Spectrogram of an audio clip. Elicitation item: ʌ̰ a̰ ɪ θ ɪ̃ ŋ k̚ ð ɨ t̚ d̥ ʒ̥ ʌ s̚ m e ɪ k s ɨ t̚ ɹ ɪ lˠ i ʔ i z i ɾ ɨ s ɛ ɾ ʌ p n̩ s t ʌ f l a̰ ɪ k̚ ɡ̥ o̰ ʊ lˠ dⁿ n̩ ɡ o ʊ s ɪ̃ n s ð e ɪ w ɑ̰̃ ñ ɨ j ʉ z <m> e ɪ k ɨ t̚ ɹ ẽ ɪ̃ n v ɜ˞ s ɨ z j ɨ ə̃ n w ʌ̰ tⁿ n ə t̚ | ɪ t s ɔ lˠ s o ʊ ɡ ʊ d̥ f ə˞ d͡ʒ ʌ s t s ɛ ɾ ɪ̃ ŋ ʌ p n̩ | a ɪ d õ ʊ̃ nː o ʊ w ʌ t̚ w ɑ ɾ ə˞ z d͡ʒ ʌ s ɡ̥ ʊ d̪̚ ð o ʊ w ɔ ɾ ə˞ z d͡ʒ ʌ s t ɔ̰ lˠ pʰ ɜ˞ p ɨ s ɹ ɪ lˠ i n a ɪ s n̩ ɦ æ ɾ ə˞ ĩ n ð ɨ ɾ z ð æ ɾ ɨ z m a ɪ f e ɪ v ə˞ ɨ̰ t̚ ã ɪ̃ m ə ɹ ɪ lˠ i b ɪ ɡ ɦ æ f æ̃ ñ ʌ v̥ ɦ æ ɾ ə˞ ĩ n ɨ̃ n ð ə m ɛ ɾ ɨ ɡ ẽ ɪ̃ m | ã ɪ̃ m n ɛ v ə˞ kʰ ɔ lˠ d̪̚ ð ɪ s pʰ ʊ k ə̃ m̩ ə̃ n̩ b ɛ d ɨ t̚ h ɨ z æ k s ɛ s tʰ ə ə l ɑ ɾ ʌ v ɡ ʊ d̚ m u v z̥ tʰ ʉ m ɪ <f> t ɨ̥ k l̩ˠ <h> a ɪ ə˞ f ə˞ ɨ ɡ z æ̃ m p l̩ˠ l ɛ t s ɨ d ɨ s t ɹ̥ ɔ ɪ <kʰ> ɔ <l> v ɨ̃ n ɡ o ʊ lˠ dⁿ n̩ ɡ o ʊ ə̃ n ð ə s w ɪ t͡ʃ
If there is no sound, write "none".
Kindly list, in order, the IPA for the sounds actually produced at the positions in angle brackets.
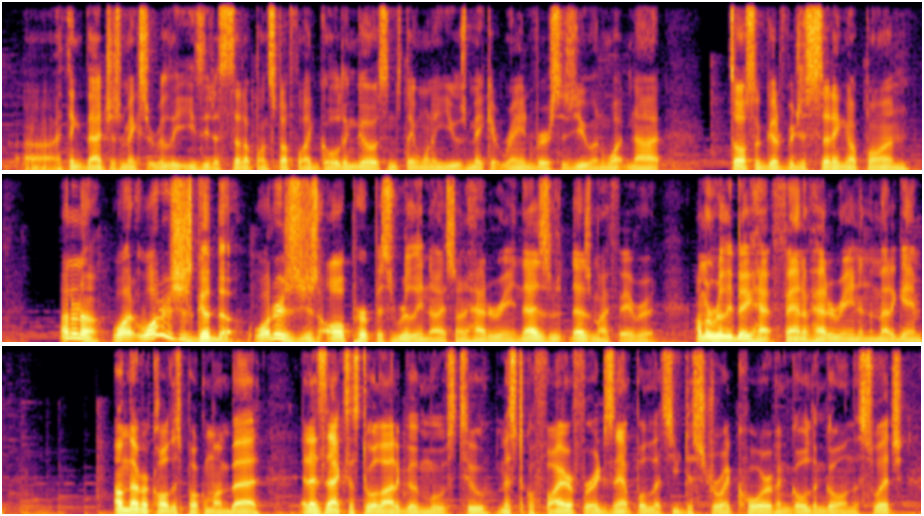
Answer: m, s, f, kʰ, ɹ

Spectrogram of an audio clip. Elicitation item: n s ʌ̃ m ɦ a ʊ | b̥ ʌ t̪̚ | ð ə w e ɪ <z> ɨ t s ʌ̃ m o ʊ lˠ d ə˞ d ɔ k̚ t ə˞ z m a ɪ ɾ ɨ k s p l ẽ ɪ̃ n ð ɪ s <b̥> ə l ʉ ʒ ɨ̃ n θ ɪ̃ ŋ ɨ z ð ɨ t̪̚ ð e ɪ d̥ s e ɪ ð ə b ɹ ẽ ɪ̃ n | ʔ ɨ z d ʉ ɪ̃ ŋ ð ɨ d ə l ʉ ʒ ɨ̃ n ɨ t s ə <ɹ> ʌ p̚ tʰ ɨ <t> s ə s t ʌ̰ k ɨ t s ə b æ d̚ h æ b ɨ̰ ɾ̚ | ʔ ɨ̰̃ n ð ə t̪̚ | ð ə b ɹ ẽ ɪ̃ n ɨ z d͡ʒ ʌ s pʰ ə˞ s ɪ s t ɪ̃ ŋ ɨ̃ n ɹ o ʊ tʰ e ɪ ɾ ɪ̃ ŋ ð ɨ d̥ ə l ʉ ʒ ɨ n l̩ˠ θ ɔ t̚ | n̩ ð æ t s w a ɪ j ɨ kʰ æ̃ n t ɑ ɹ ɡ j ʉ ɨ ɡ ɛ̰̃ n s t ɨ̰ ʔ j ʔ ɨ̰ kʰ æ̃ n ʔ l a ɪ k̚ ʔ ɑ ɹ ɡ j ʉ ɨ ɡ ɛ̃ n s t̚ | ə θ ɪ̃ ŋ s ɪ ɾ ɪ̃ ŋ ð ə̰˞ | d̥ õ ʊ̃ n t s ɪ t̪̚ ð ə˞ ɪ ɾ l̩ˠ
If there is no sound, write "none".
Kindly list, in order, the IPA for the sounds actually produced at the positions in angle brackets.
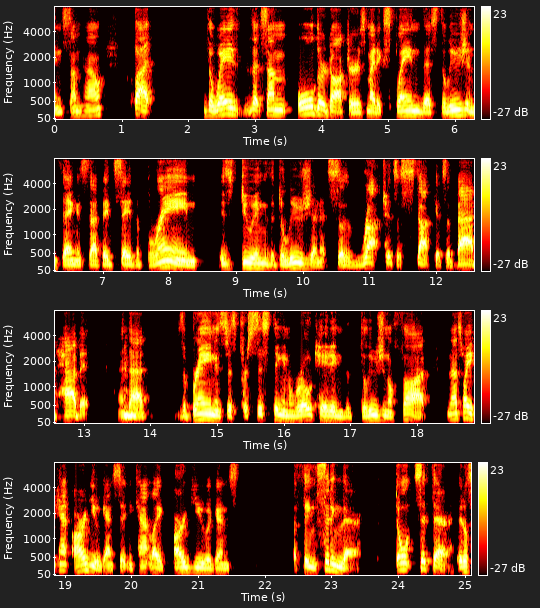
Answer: ð, d̥, ɹ, t

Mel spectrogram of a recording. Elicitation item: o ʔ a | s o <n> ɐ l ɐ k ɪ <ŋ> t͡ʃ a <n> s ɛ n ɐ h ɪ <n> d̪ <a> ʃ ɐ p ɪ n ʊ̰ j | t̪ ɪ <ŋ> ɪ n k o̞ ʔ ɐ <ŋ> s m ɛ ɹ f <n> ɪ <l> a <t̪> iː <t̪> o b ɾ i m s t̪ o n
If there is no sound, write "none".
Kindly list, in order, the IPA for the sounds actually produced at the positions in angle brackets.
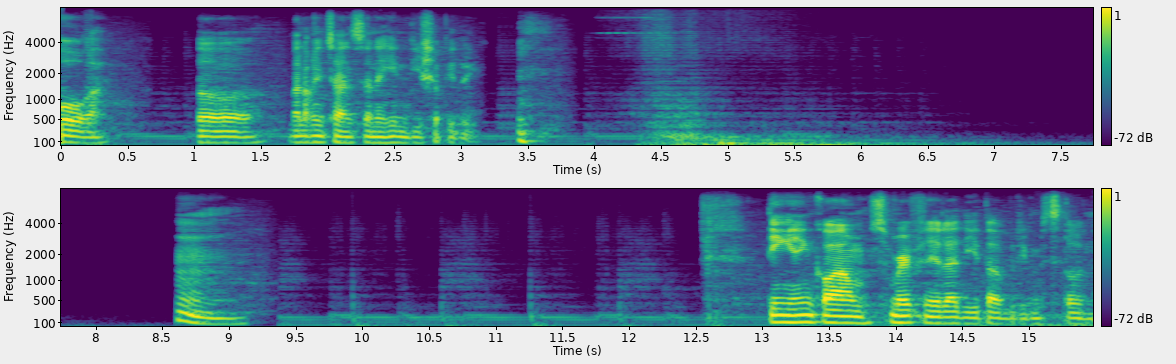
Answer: m, ŋ, n, n, i, ŋ, ŋ, n, l, d̪, t̪

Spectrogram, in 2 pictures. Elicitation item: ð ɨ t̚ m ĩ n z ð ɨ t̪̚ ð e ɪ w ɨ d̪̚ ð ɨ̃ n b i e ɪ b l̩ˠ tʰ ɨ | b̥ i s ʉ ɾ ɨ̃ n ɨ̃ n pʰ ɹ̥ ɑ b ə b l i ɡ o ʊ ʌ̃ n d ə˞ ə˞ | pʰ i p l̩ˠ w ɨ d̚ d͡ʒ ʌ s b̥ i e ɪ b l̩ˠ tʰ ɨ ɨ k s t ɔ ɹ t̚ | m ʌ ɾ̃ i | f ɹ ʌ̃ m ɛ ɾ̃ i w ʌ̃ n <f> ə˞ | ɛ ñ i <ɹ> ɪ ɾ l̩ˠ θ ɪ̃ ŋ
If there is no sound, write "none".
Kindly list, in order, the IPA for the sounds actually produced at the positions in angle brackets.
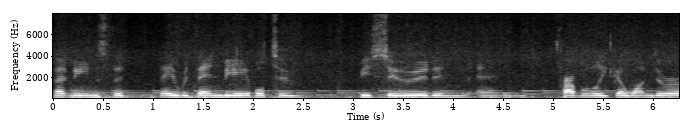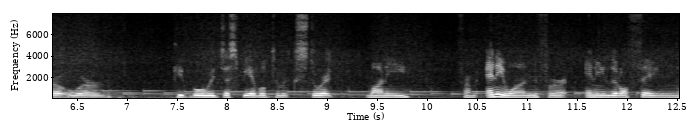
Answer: f, l

